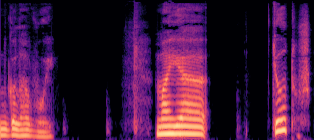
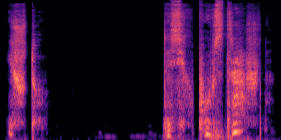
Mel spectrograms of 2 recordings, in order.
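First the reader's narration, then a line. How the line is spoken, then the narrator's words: Quiet question. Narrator (Russian): негромко спросила Вероника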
